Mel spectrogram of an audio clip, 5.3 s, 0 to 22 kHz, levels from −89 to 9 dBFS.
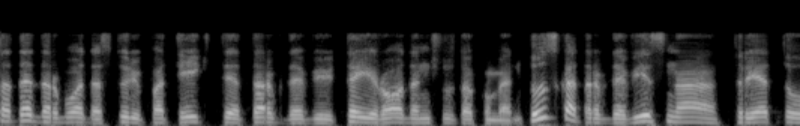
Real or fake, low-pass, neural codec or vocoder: fake; 7.2 kHz; codec, 16 kHz in and 24 kHz out, 1 kbps, XY-Tokenizer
